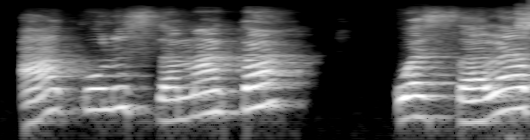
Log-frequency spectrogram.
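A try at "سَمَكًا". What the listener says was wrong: Samaka pendek.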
